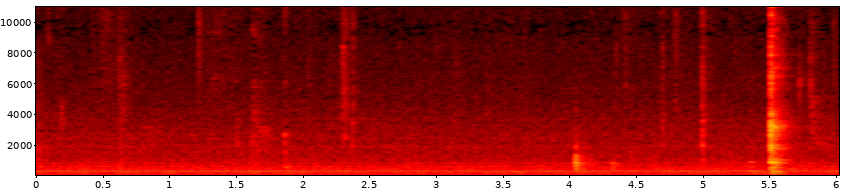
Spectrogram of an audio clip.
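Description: Wooden spoon stirring thick peanut satay sauce in a stainless steel saucepan: soft squelching with a few light knocks of the spoon against the pan, the sharpest one near the end. A steady hum runs underneath.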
